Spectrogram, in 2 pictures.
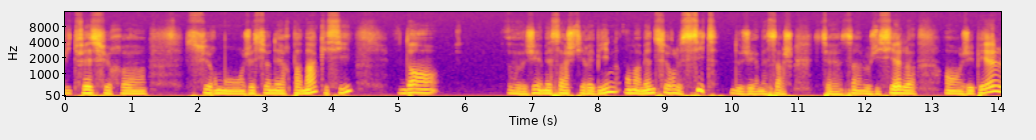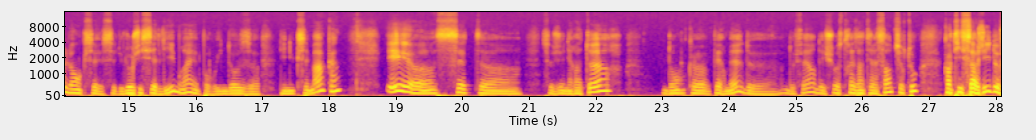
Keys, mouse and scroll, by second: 3.2 click, 5.3 click, 8.4 click, 11.9-12.6 scroll down 4, 13.9-14.3 scroll down 1, 14.7 scroll down 1, 17.7-18.7 scroll down 3, 19.4 scroll down 2, 20.2-21.4 scroll down 6, 22.2-24.4 scroll down 7.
